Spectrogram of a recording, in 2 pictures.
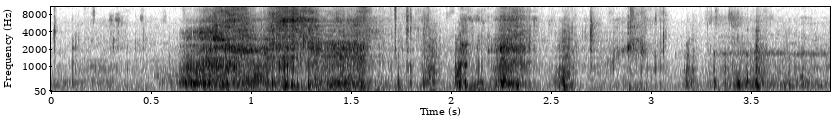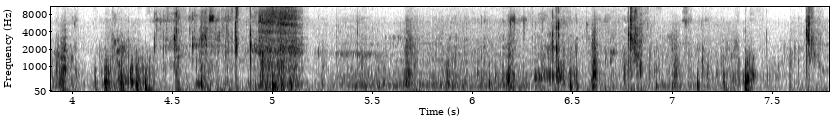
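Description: Close-miked eating sounds: wet chewing, lip smacks and mouth clicks while eating chili-coated fried buns, with a louder crackling burst about a second in.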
